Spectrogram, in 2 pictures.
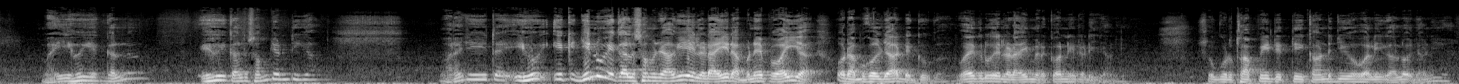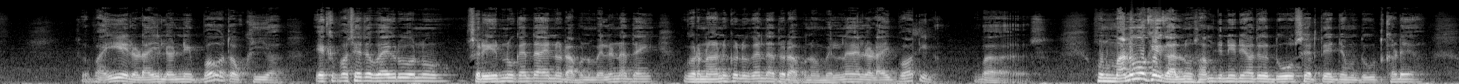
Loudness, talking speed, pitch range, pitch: -13 LUFS, 200 wpm, 110-150 Hz, 125 Hz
